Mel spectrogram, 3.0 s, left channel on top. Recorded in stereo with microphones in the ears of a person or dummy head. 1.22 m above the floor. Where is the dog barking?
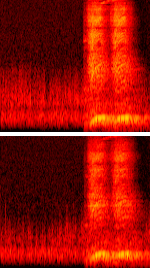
I don't hear a dog barking.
